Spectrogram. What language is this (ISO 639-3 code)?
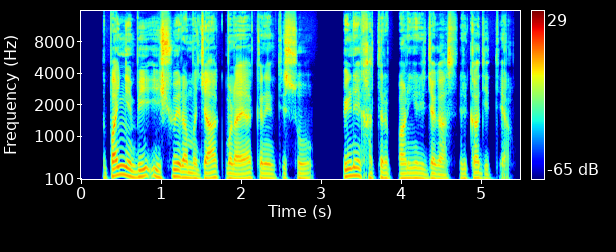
kfs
